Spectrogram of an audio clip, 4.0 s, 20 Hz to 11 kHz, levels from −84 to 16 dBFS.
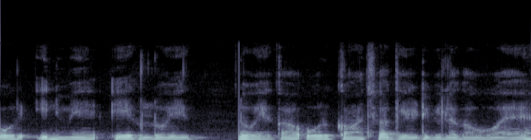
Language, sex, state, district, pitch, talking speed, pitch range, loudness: Hindi, male, Uttar Pradesh, Shamli, 130 Hz, 210 wpm, 125-135 Hz, -18 LUFS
